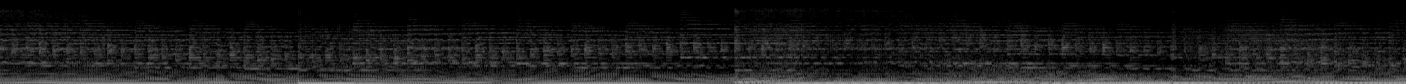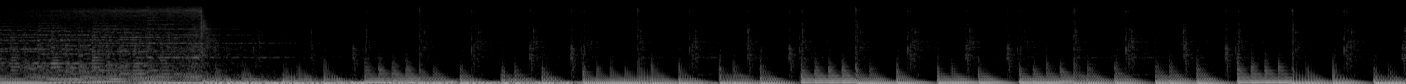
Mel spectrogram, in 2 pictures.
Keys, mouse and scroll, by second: 0.0 click, 0.9 2, 2.3 alt+click, 2.7 q, 3.3 Tab, 3.9 Tab, 4.5 Tab, 4.8 alt+z, 5.1 click, 5.6 middle click, 7.0 middle click, 7.7 middle click, 8.1 shift+middle click, 9.0 shift+middle click, 9.8 middle click, 10.4 middle click, 10.9 shift+middle click, 11.3 middle click, 12.2 shift+middle click, 12.8-14.1 middle drag, 14.6 middle click, 15.2 click, 17.8 click, 18.9 middle click, 20.1 middle click, 20.5 shift+middle click, 20.9 middle click, 21.4 shift+middle click, 22.1 middle click, 22.4-23.4 middle drag, 23.7 shift+middle click, 24.1 middle click, 25.0 shift+middle click, 25.6 middle click, 26.1 middle click, 26.5 middle click, 27.4 middle click, 27.8-28.1 middle drag.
